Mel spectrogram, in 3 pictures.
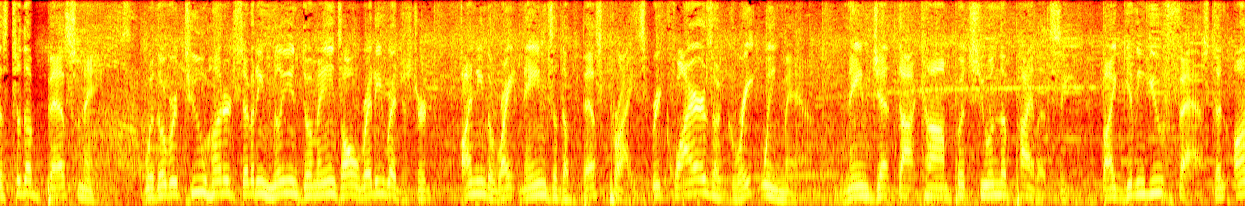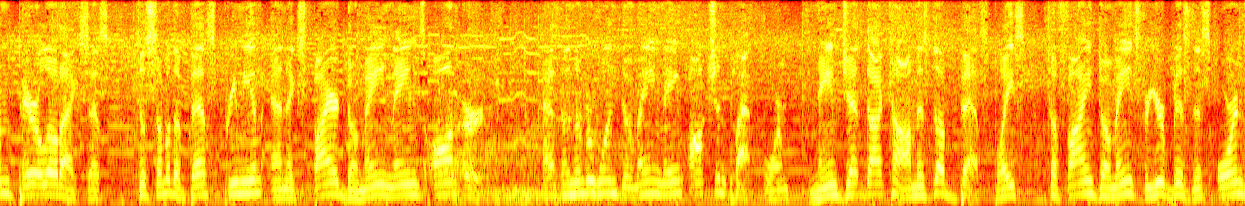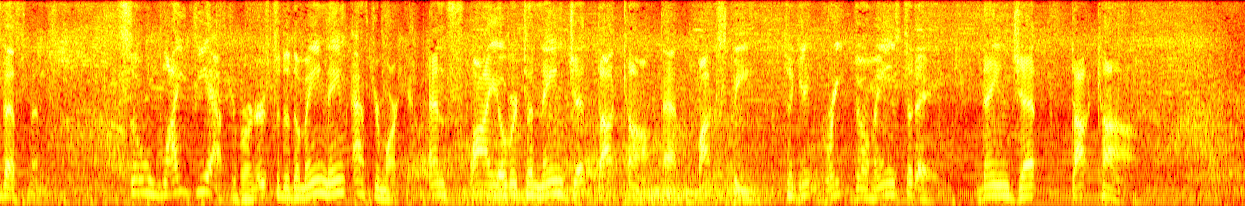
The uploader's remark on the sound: Recording this week's show from the annual Pubcon Las Vegas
